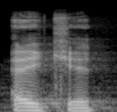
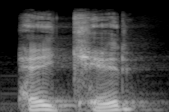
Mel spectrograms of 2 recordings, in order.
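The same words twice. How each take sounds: First: It is said in a calmer, plain way. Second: It is said more forcefully and aggressively.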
